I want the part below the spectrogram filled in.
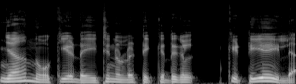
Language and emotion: Malayalam, sad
